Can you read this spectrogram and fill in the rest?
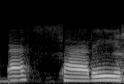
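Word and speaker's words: على السرير: Jadi alas. Langsung bacanya alas. Alasariri.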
